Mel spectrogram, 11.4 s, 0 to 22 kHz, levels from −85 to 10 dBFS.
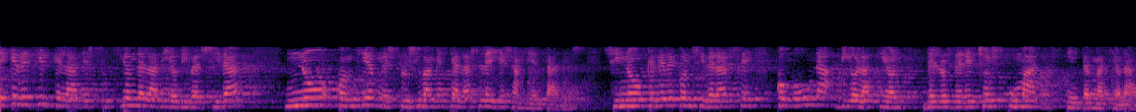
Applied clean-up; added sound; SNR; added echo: none; none; none; reverberation time 2.1 s.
